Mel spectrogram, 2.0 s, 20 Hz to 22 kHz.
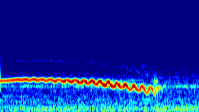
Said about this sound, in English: And it called for 20 minutes. Inches from my face. I was inside the tent. It was outside. David froze and listened as the calls echoed across the water. It was an eastern screech owl, and David could feel it vibrating each time it called out.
